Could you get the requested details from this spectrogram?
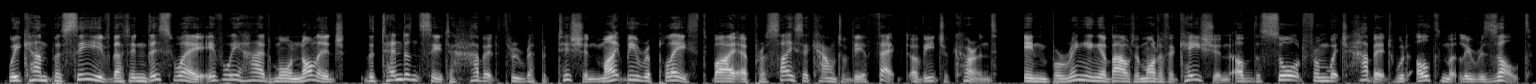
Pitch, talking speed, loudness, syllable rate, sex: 155 Hz, 175 wpm, -21 LUFS, 5.2 syllables/s, male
